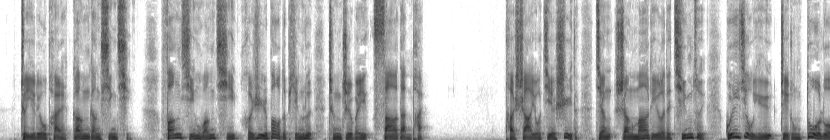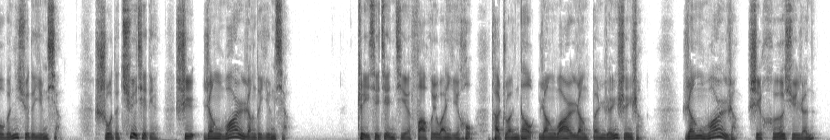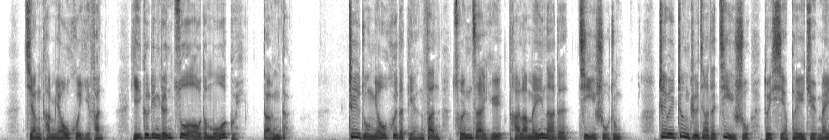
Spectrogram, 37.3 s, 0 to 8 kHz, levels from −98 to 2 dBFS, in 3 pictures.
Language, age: Chinese, 50-69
